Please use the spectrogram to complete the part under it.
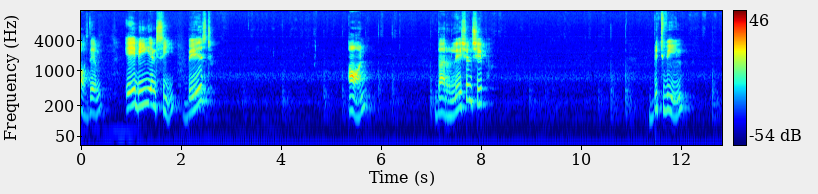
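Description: A man speaks calmly in short phrases with pauses, close by.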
